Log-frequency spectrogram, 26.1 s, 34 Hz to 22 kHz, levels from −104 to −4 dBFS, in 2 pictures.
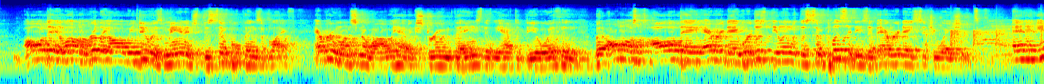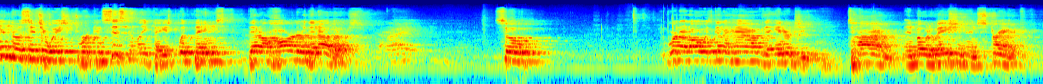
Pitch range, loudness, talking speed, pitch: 150-210 Hz, -18 LUFS, 170 wpm, 185 Hz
